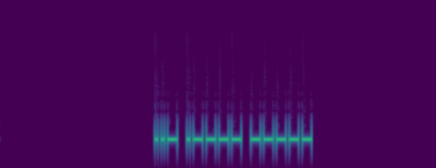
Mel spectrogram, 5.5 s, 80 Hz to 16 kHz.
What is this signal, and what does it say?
Morse code, heard as a keyed tone, about 27 wpm, 700 Hz. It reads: U10
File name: Speed-Racing - Three Letter-Number Combinations - 22wpm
